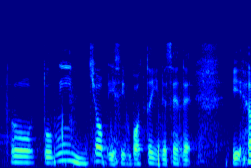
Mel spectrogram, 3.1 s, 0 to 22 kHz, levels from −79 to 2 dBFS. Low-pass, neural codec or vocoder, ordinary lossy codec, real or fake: none; none; none; real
